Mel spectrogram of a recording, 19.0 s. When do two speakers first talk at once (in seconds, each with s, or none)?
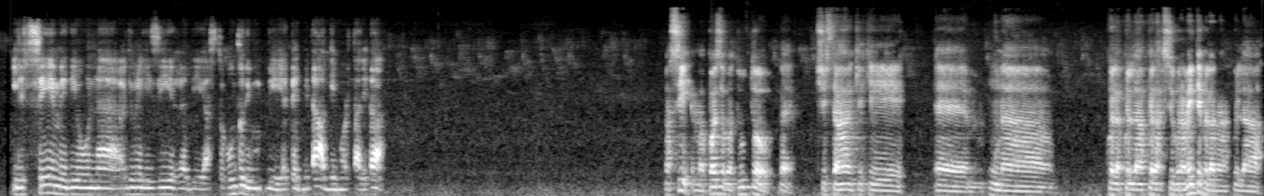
none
